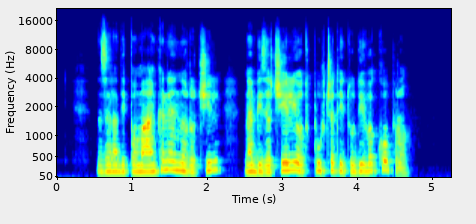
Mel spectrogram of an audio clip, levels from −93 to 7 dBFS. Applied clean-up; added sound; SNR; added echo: neural mask model DeepFilterNet 3.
